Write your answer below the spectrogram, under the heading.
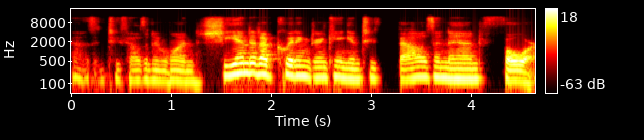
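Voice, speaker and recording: This woman speaks with a Canadian accent. Her recording is very clean, with a silent background. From Canada, rural Alberta. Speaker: podcast guest in alcohol recovery. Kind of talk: casual interview conversation.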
